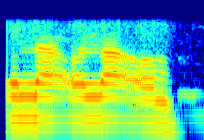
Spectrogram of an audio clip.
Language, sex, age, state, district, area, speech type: Manipuri, female, 60+, Manipur, Churachandpur, urban, conversation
